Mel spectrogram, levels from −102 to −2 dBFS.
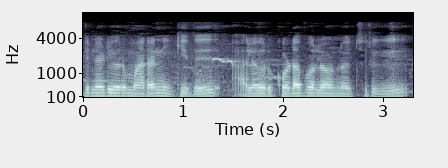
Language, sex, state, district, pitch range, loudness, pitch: Tamil, male, Tamil Nadu, Kanyakumari, 110-120 Hz, -18 LUFS, 110 Hz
